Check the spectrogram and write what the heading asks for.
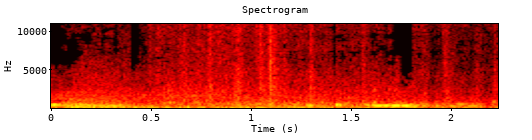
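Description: Domestic pigeons cooing: low, soft coos, with one clearer coo about three-quarters of the way through.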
